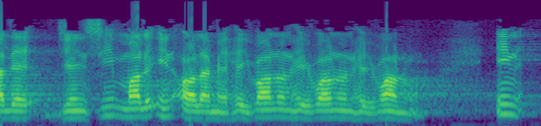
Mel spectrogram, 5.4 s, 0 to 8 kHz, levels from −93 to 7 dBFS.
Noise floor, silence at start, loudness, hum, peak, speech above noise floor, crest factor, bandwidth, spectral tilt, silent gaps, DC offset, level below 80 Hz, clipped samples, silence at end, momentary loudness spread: -43 dBFS; 0 s; -16 LUFS; none; 0 dBFS; 27 dB; 16 dB; 8 kHz; -6 dB/octave; none; under 0.1%; -68 dBFS; 0.1%; 0.2 s; 11 LU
